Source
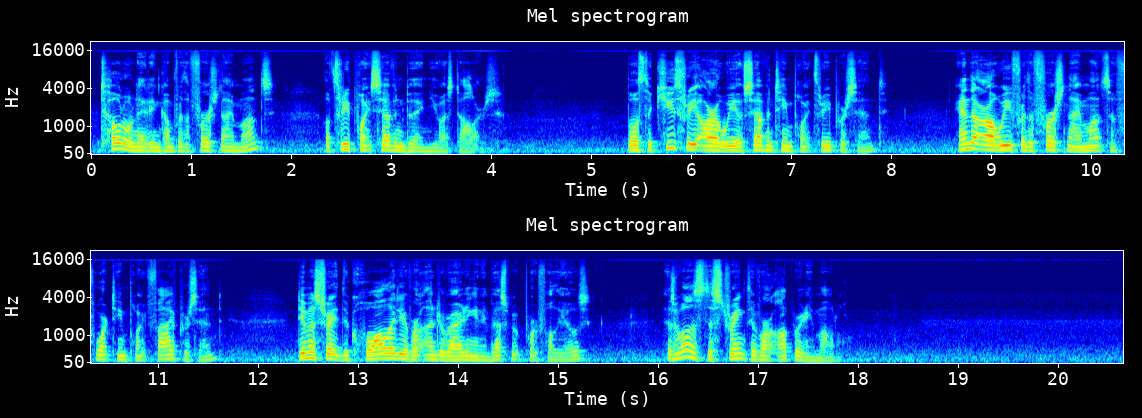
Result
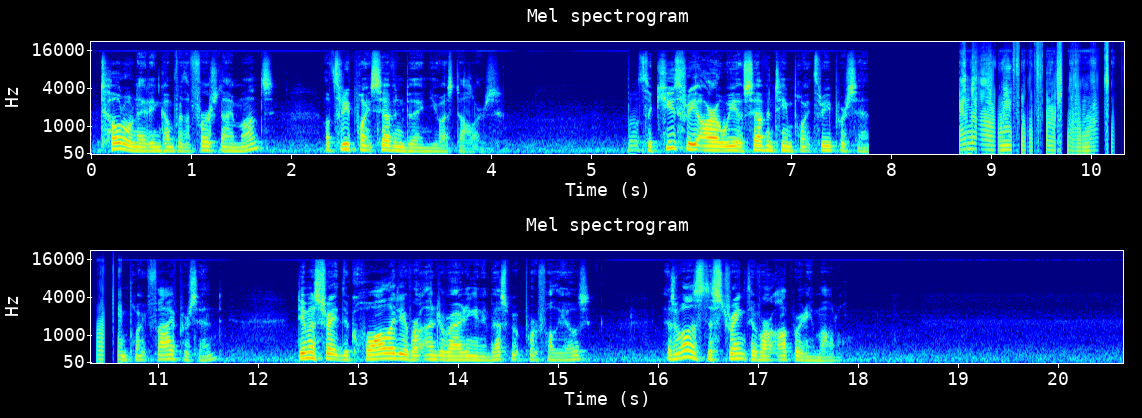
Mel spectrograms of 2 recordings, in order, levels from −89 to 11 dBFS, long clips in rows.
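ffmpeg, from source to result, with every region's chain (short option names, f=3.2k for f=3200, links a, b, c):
-filter_complex "[0:a]asettb=1/sr,asplit=3[a][b][c];[a]atrim=end=3.734[d];[b]atrim=start=3.73:end=5.52,asetpts=PTS-STARTPTS,afade=t=in:d=0.004:c=qsin,afade=t=out:st=1.786:d=0.004:c=qsin,acompressor=threshold=-34dB:ratio=6:attack=3.2:release=140:knee=1:detection=peak,asoftclip=type=hard:threshold=-33dB[e];[c]atrim=start=5.516[f];[d][e]acrossfade=d=0.004:c1=hsin:c2=qsin[g];[g][f]acrossfade=d=0.004:c1=qsin:c2=hsin,asettb=1/sr,asplit=3[h][i][j];[h]atrim=end=7.774[k];[i]atrim=start=7.77:end=10.64,asetpts=PTS-STARTPTS,afade=t=in:d=0.004:c=qsin,afade=t=out:st=2.866:d=0.004:c=qsin,highshelf=f=5.1k:g=8,acrossover=split=150|3000[l][m][n];[m]acompressor=threshold=-30dB:ratio=4:attack=3.2:release=140:knee=2.83:detection=peak[o];[l][o][n]amix=inputs=3:normalize=0,acrusher=bits=3:mix=0:aa=0.5[p];[j]atrim=start=10.636[q];[k][p]acrossfade=d=0.004:c1=hsin:c2=qsin[r];[r][q]acrossfade=d=0.004:c1=qsin:c2=hsin"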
